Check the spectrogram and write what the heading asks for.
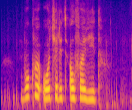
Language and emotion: Russian, neutral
